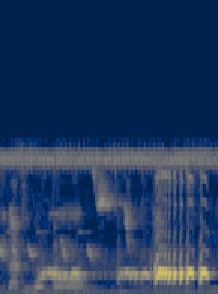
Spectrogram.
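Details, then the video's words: Local zebra dove, noted for frequent, soft singing, delivers one rolling cooing phrase of fast pulses ending in two longer notes, after a low steady tone. "SUARA BURUNG PERKUTUT LOKAL YANG GACOR DAN EMPUK"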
